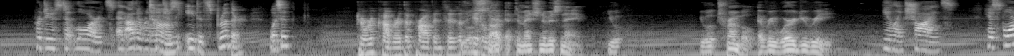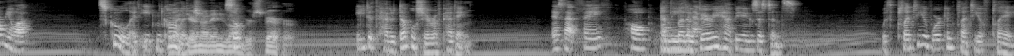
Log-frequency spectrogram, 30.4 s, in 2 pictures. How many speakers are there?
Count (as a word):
four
